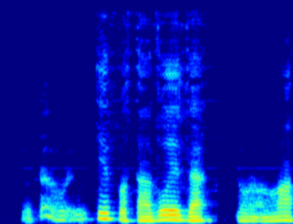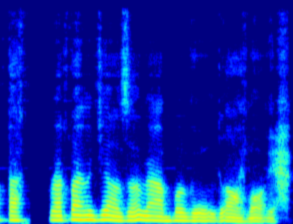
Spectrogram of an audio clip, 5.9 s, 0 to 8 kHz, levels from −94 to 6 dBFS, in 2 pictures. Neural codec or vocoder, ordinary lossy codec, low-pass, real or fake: codec, 16 kHz, 0.5 kbps, FunCodec, trained on LibriTTS, 25 frames a second; none; none; fake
